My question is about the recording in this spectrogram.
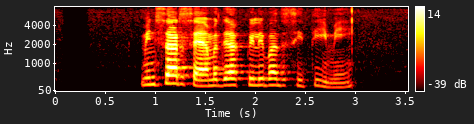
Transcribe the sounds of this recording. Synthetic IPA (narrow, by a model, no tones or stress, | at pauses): minsaːɾsɛːməd̪jak̚pilibãnd̪sit̪iːme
